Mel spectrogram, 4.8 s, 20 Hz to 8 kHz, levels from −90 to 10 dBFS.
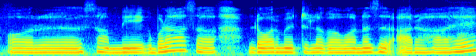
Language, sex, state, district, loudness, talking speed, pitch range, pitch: Hindi, female, Bihar, Araria, -23 LUFS, 150 wpm, 160-170 Hz, 165 Hz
